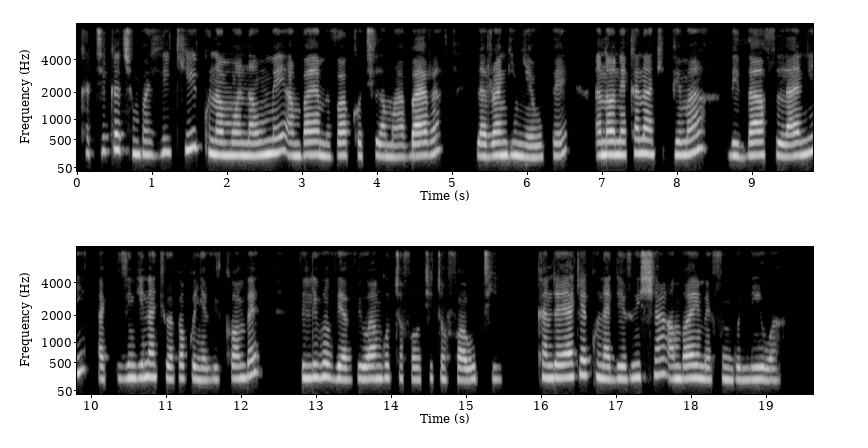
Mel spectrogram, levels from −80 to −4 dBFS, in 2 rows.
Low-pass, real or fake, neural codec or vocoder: 7.2 kHz; fake; codec, 16 kHz in and 24 kHz out, 2.2 kbps, FireRedTTS-2 codec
